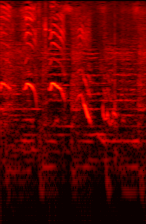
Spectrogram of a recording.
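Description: Six-week-old Papillon puppies giving a quick run of four or five short, high yips with falling ends, over background music.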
